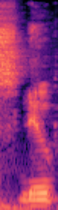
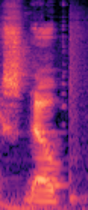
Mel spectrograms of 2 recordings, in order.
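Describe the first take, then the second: First: The vowel sounds like 'oo' in 'food'. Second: The vowel sounds like 'oh' in 'rope'. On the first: The speaker calls it wrong. "I used to always mispronounce it as Snoop" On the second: The speaker calls it right. "but actually no, it's it's like Snope"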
